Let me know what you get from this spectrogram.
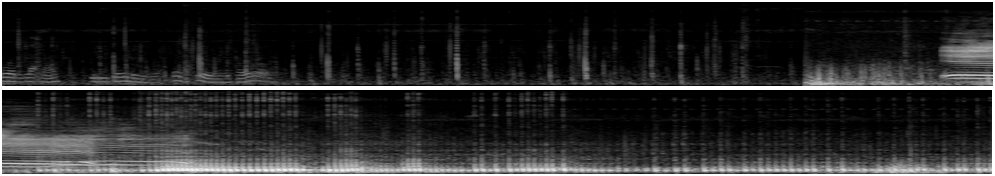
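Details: Cattle herded through a forest toward their shed, jumping happily; after a quiet, murmuring start, a loud, harmonically rich moo rises and falls near the middle, followed by a deep, sustained low rumbling lowing with steady background noise.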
